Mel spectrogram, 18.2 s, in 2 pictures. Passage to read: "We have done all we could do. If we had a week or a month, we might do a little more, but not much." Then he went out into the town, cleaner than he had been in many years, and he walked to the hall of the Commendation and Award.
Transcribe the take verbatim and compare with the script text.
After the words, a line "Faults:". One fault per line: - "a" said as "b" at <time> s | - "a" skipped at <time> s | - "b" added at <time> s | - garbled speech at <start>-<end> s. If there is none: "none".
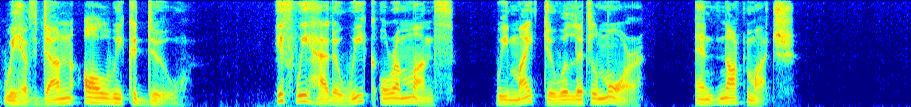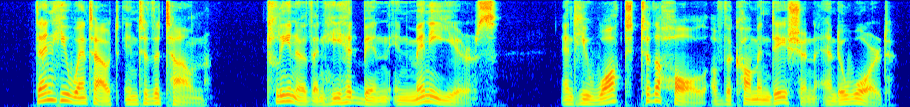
"We have done all we could do. If we had a week or a month, we might do a little more, and not much." Then he went out into the town, cleaner than he had been in many years, and he walked to the hall of the Commendation and Award.
Faults:
- "but" said as "and" at 7.0 s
